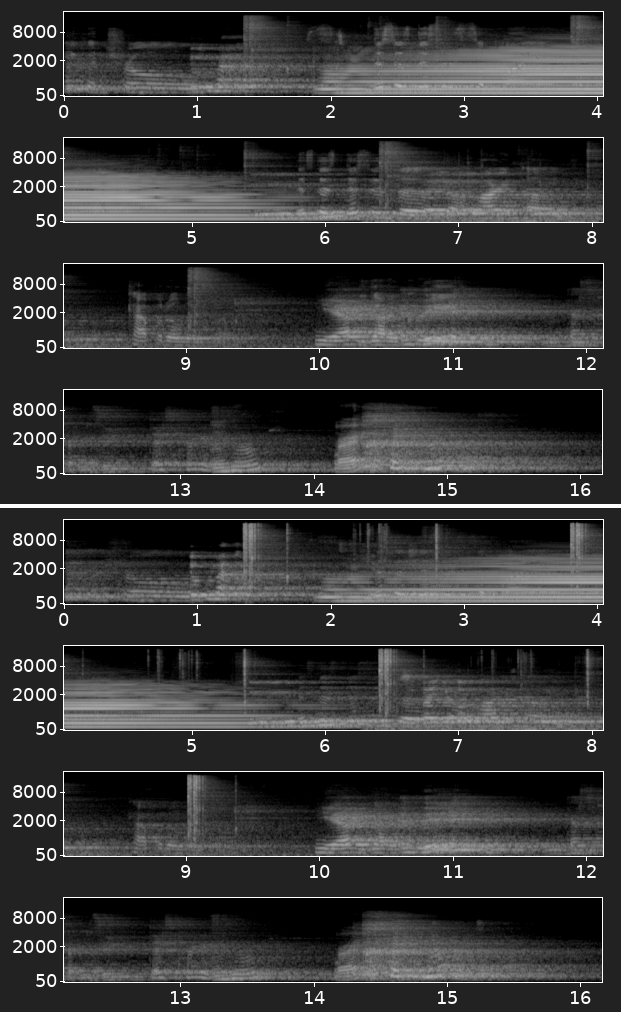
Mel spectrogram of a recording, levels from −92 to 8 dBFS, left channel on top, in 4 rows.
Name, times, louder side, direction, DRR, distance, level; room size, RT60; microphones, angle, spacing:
voice 1, 0.0-1.0 2.0-4.7 5.9-7.8 8.6-9.4 10.3-11.0 11.7-12.1 13.2-13.7 14.1-14.5, left 3 dB, 60° left, 7 dB, 0.9 m, -38 dB
voice 2, 0.9-1.3 2.1-2.4 2.7-2.8 3.1-3.3 5.4-6.1 6.6-7.8 14.8-15.2, right 1 dB, 85° right, -2 dB, 2.4 m, -36 dB
sound 1, 1.3-1.7 2.2-2.8 3.8-4.2 4.7-5.1 5.3-5.5 6.4-6.8 7.1-8.0 9.0-9.4, right 17 dB, 70° right, 0.4 m, -34 dB
Wind instrument woodwind instrument, 1.9-6.1, left 3 dB, 30° left, 0.5 m, -27 dB
sound 2, 6.3-11.7, right 1 dB, 40° right, 1.6 m, -53 dB
voice 3, 10.0-10.3 10.6-11.0 11.9-13.4 14.3-14.7, equal, 5° right, -5 dB, 1.2 m, -37 dB
21.0 x 12.5 x 4.1 m, 2.8 s
head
